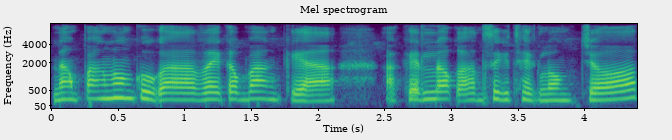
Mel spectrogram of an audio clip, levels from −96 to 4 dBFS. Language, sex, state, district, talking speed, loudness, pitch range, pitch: Karbi, female, Assam, Karbi Anglong, 135 wpm, -16 LUFS, 195-225 Hz, 210 Hz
